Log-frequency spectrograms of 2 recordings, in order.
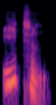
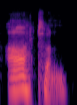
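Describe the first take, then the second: First: The name begins with an E sound. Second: The name begins with an A sound. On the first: The speaker calls it right. "more accurately uh, pronounced as an E rather than A" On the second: The speaker calls it wrong. "is called the uh"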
